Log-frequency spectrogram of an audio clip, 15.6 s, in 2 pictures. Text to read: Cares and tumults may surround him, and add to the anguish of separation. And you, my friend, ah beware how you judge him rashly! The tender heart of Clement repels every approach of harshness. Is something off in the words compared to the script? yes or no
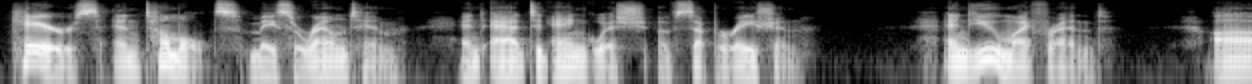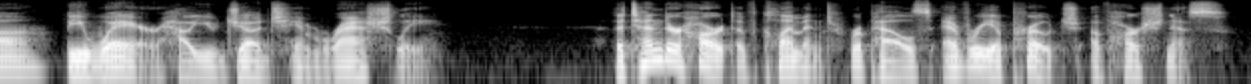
yes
